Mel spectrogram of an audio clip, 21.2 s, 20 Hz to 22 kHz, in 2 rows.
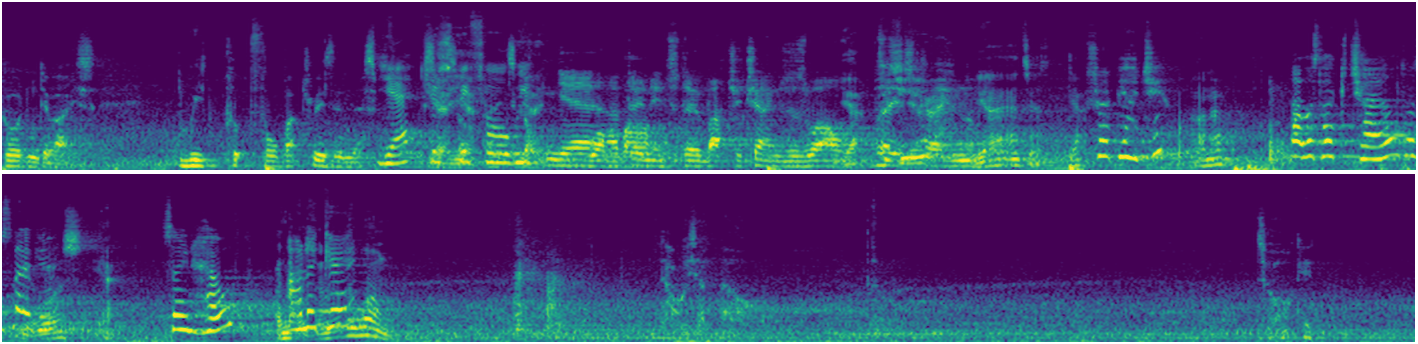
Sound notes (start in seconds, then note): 13.5 tapping sound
